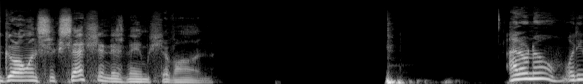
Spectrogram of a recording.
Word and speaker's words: Siobhan: These are are uh Keva nimba Simas Siobhan is spelled s-i-o-b-a-n that's Siobhan okay Maureen tag Selah I mean they're they're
